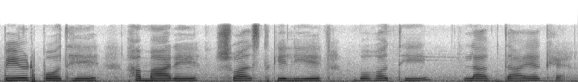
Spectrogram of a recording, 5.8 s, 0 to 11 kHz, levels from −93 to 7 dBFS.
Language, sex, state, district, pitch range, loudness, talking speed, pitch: Hindi, female, Bihar, West Champaran, 240-270 Hz, -14 LUFS, 105 wpm, 255 Hz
